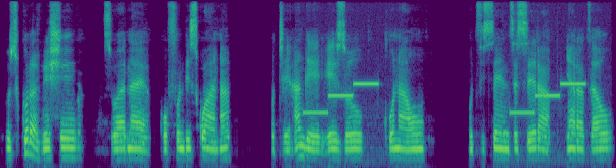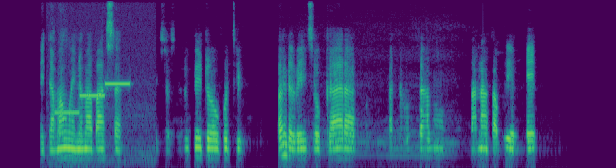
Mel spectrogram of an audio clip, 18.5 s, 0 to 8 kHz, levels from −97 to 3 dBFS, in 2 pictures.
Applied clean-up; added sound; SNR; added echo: none; Telephone; 3 dB; none.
